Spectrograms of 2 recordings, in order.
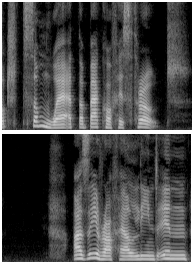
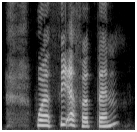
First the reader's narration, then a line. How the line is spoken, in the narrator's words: Aziraphale chuckled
